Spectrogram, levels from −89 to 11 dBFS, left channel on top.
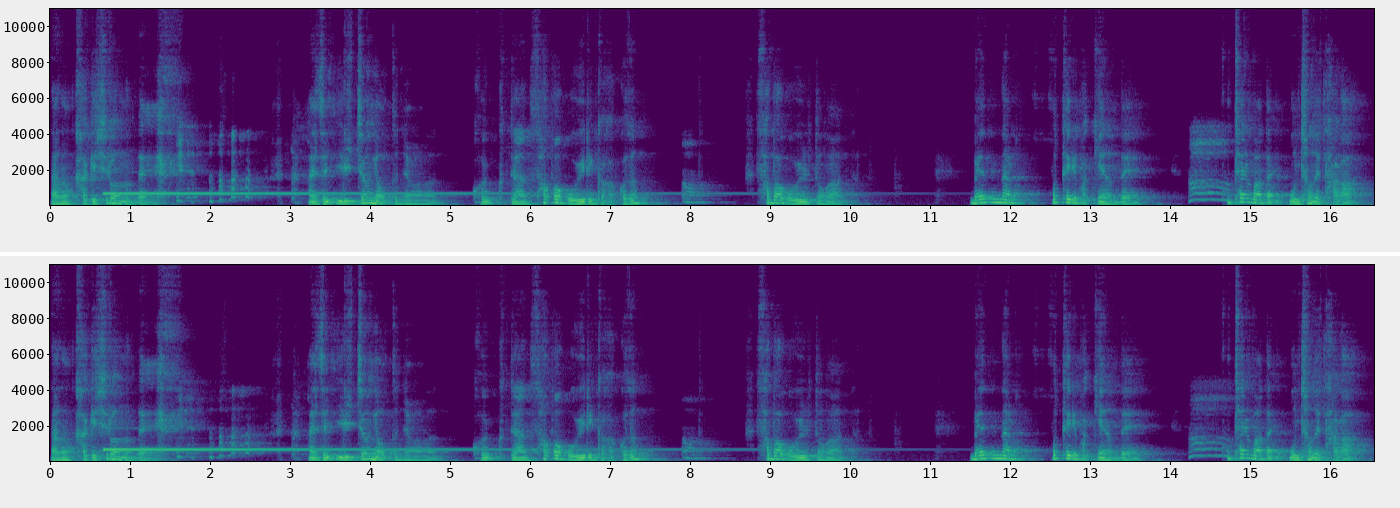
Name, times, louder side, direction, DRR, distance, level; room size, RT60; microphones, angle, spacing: voice 1, 0.0-1.6 3.0-4.9 5.3-7.4 8.8-10.0 11.5-12.1 12.5-13.6 14.7-16.4, equal, 10° left, 4 dB, 1.1 m, -25 dB
sound 1, 0.6-7.7, right 3 dB, 85° right, 4.3 m, -34 dB
voice 2, 1.6-2.5 3.0-3.2 5.3-5.5 7.9-8.2 14.2-14.8, left 3 dB, 90° left, 5 dB, 1.9 m, -42 dB
29.5 x 20.5 x 6.3 m, 0.89 s
head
